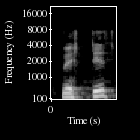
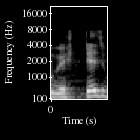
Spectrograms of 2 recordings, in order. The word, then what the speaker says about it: Vestige: यहाँ पर वेस्टेज वेस्टेज नहीं है, वेस्टीज है। यहाँ पर आप स्पेलिंग पढ़ सकते हैं, VESTIGE, वेस्टीज। और वेस्टेज की स्पेलिंग अलग होती है, तो आप इसमें ध्यान रखिएगा।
